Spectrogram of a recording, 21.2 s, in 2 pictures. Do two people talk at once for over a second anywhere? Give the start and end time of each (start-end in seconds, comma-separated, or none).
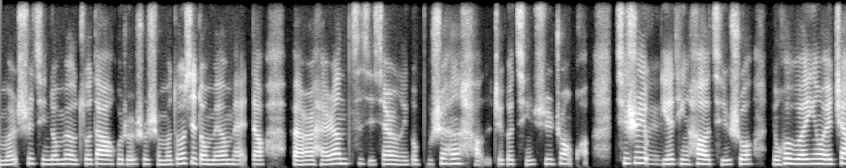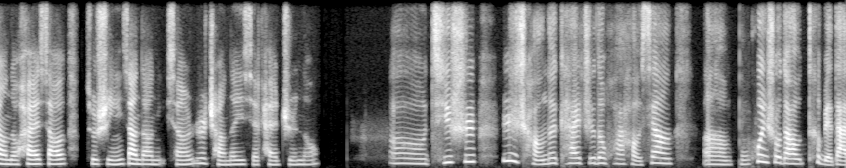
none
